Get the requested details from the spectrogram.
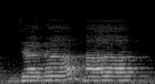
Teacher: तीसरे और चौथे चरण में भी चैंटिंग के हिसाब से कोई नियम है नहीं, मगर चौथे चरण की समाप्ति पे जो विसर्ग आ रहा है, विसर्ग का उच्चारण केवल और केवल ह ही होगा।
